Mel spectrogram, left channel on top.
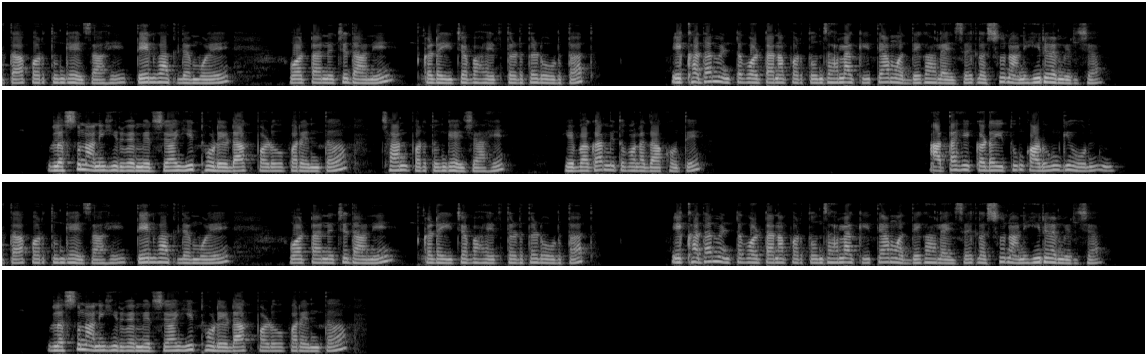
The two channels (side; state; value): right; drops out; at 15.1 s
